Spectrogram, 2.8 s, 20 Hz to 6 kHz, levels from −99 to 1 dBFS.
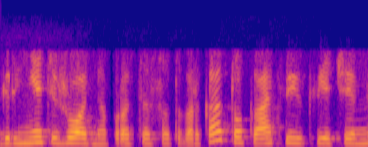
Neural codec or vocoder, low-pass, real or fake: none; 5.4 kHz; real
